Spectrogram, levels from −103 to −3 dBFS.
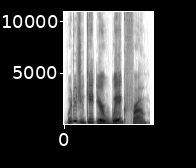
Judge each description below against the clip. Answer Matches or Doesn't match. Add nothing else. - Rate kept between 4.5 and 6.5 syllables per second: Matches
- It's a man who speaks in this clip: Doesn't match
